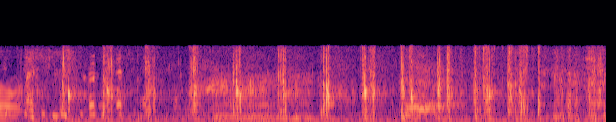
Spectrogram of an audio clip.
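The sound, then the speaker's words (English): Horse hooves clip-clop as the horse runs, sounding as many sharp, irregular knocks in an uneven running rhythm through the whole clip. “Your horse was running, won't it?”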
